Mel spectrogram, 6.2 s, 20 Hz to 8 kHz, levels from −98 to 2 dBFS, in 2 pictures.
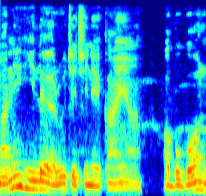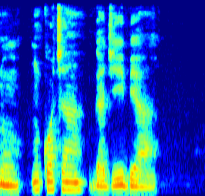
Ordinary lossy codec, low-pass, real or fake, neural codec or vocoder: none; 7.2 kHz; real; none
